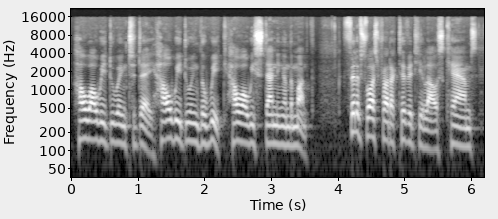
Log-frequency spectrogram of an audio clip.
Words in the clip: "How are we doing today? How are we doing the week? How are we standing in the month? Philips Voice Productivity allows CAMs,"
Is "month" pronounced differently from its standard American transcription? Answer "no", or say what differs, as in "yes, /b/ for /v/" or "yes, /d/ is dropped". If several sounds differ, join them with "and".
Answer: no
